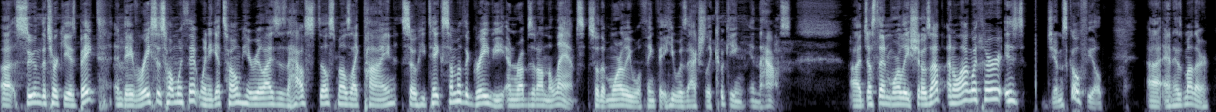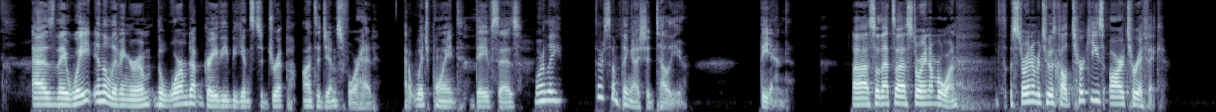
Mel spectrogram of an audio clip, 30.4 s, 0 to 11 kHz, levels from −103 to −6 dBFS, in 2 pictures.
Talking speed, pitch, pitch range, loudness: 225 wpm, 155 Hz, 130-200 Hz, -21 LUFS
